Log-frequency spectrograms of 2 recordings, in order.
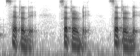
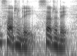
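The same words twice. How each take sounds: First: "স্যাটারডে" quick and simple, as se-ta-day; common everyday pronunciation. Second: "স্যাটারডে" with the r silent and a breathy th-like t; British-style pronunciation. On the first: Teacher quoting what most of us say, everyday pronunciation. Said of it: "আবার সরাসরি আমরা simply যেটা বলি". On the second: Teacher telling learners how to say it, British-style pronunciation. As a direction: say "স্যাটারডে" as sa-tha-day, dropping the r. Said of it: "তাহলে আপনি বলবেন". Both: Shown as a demonstration.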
